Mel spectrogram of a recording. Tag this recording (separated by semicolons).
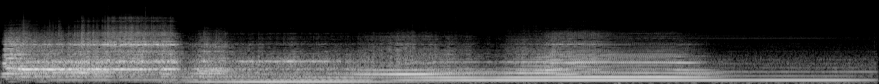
creak; moan; iron; gate; hinges; groan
